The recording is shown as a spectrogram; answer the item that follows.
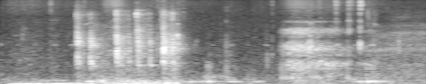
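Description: Fingers type a message on a computer keyboard, producing quiet bursts of rapid key clicks in two clusters with a brief pause between them.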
